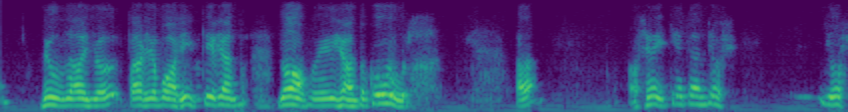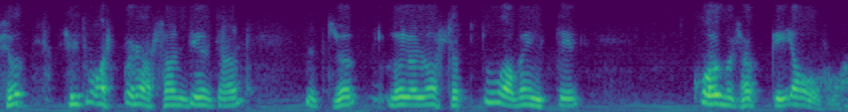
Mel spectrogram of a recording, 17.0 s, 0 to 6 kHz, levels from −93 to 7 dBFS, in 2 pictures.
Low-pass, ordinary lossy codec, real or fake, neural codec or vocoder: 5.4 kHz; Opus, 24 kbps; fake; codec, 16 kHz, 2 kbps, X-Codec, HuBERT features, trained on balanced general audio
